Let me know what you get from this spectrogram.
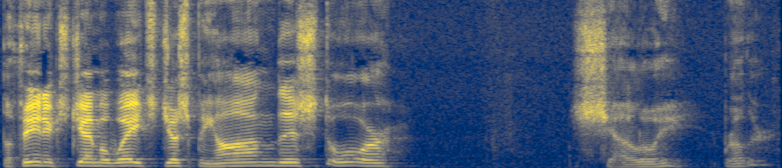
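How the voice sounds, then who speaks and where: A man's voice: fairly high pitch, slow, pushed and bright, voice pushed up. A man voicing a hearty young older brother in a storybook adventure, urgent and theatrical. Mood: grand.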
